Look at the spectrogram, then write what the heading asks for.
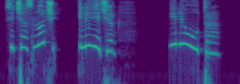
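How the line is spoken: Thin babbling voice. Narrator (Russian): пролепетала Лиза тоненьким голоском

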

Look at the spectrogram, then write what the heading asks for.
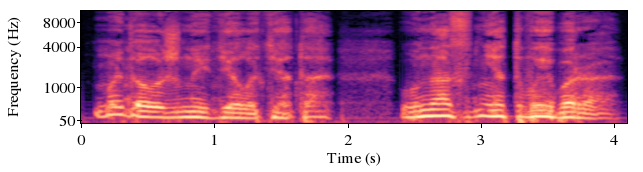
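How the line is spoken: Grim hoarse rasp. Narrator (Russian): мрачно прохрипел Хирилак

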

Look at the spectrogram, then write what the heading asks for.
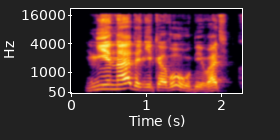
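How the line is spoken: Snort. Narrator (Russian): хмыкнул я

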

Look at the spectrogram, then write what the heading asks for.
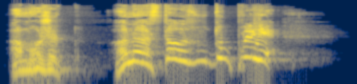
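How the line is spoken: Nearly shouting. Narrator (Russian): чуть не закричал Скуперфильд

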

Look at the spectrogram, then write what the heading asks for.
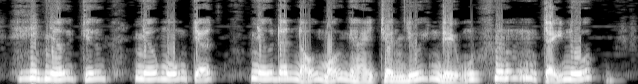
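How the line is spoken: Moaning. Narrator (Vietnamese): Sư nương rên rỉ nói

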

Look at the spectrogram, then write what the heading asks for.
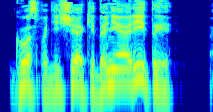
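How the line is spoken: Scientist's irritated rebuke. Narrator (Russian): одернул его второй ученый, раздраженно

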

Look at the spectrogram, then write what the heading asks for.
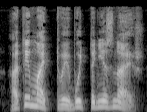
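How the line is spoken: Angry emotional exclamation. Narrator (Russian): зло воскликнул Такер, от переизбытка чувств

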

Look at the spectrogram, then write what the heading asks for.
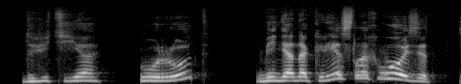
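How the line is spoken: Laughing. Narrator (Russian): засмеялась Лиза

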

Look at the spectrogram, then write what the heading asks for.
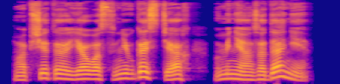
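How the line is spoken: Awkward cough, deep bass. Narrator (Russian): неловко кашлянул и пробасил

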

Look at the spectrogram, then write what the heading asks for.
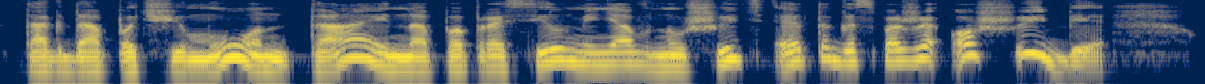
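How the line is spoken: Quiet question. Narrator (Russian): Кири тихонько спросила

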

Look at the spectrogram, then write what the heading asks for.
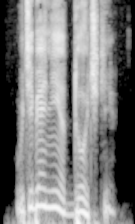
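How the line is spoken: Tender, affectionate. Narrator (Russian): ласково говорила Лилия

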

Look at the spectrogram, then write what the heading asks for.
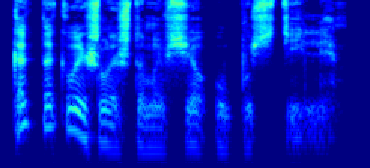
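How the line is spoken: Slow deliberate speech. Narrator (Russian): Медленно выговаривая слова, отвечал Воронцов

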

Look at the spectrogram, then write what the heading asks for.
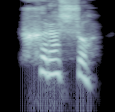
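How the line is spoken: Breathy, yielding. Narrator (Russian): выдохнула она, перестав сопротивляться

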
